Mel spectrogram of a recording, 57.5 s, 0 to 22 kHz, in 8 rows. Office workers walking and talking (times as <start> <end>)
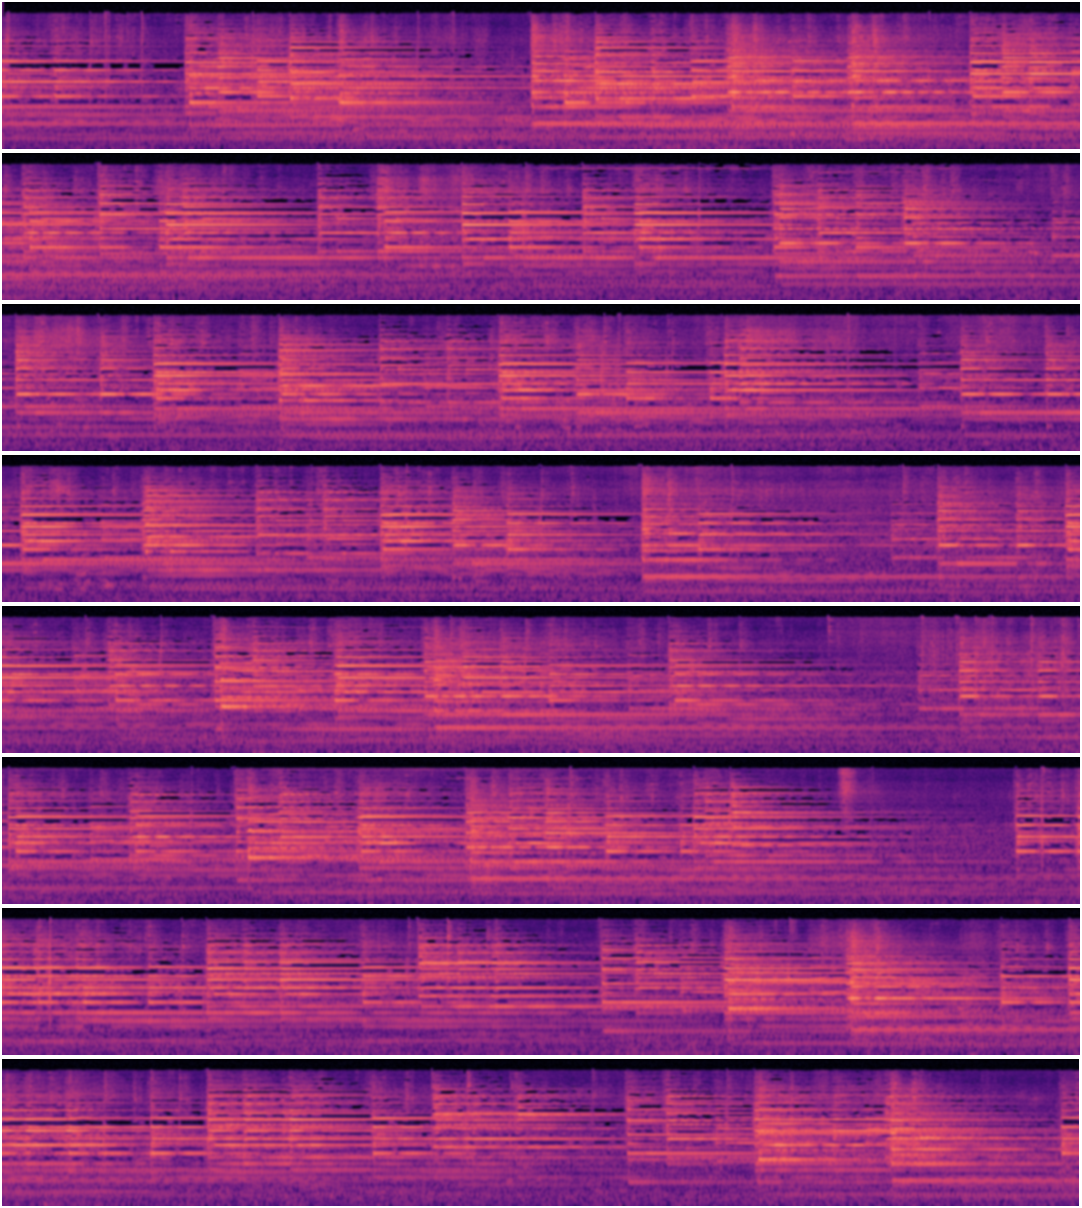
11.8 31.6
